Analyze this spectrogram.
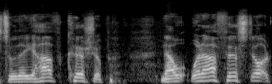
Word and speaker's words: Kershope: you pronounce it kers kers like k a r s e it's kers kers up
